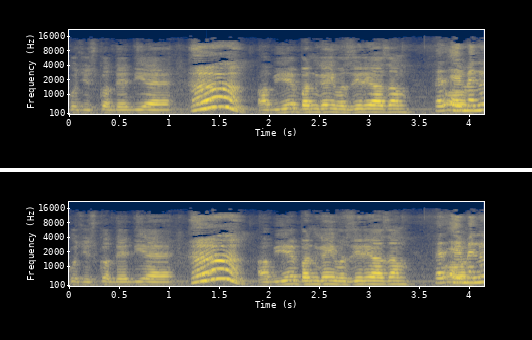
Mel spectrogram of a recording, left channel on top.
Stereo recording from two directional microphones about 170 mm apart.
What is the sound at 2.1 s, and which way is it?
Speech, 15° left (ahead or behind).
